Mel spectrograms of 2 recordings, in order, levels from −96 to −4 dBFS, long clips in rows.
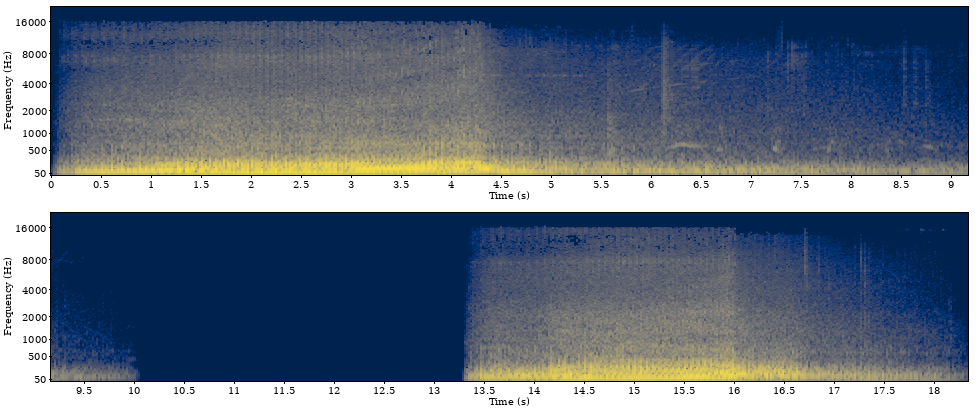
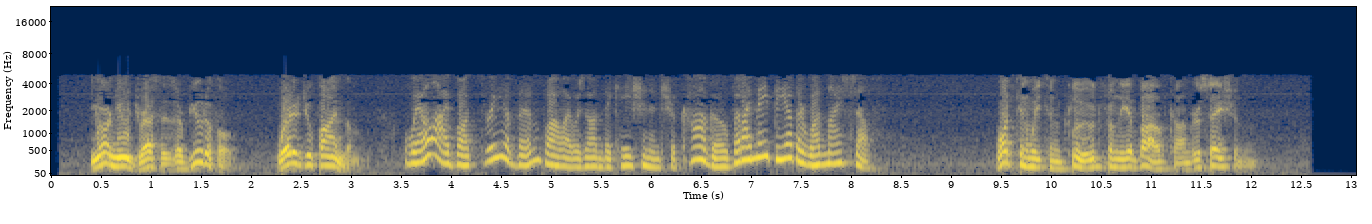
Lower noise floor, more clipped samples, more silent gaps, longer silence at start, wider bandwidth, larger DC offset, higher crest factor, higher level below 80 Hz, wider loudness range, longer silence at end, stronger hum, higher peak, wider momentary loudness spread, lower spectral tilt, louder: first, -53 dBFS vs -45 dBFS; neither; first, 10.04-13.28 s vs none; second, 0.05 s vs 0.4 s; first, 14 kHz vs 5 kHz; neither; about the same, 14 dB vs 14 dB; first, -28 dBFS vs -52 dBFS; first, 21 LU vs 3 LU; second, 0.55 s vs 1 s; neither; second, -4 dBFS vs 0 dBFS; first, 21 LU vs 10 LU; second, -8.5 dB/octave vs -13 dB/octave; about the same, -15 LUFS vs -13 LUFS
